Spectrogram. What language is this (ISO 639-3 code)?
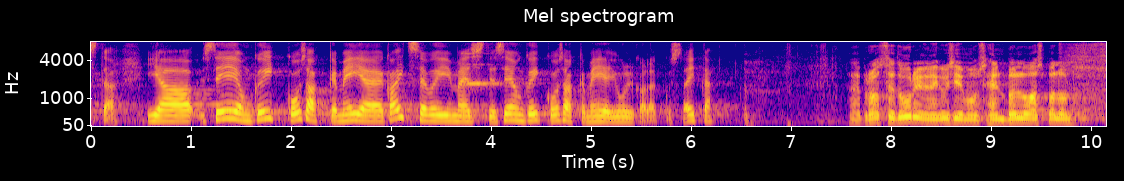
est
